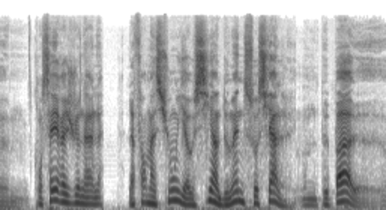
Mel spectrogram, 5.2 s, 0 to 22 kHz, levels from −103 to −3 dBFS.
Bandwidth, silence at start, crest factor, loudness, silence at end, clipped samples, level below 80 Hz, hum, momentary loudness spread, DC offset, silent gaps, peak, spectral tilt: 16.5 kHz; 0 s; 20 dB; -26 LUFS; 0 s; under 0.1%; -50 dBFS; none; 16 LU; under 0.1%; none; -10 dBFS; -3 dB/octave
